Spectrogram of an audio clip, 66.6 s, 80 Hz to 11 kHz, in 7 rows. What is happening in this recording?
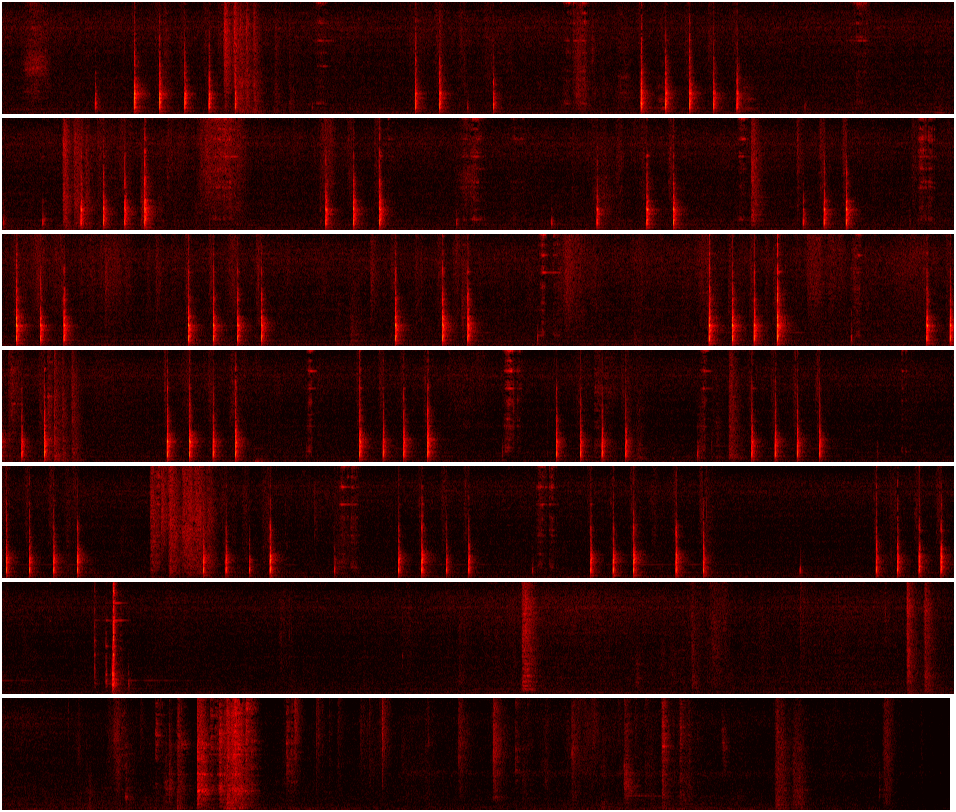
Recording of a chef cutting mushroom with a knife on a wood board in a restaurant's kitchen during prepping time. Some kitchen background noise (extractor, silverware, voices...)
recording chain -> Oktava mc012 -> ad261 -> Zoom h4
board, restaurant, wood, prepping, knife, mushroom, kitchen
